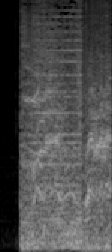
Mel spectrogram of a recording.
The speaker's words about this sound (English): I hear it loud and clear. When you put that scream from Solo back to back with that scream from The Last Jedi, it's the same scream.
